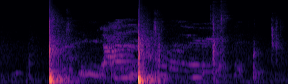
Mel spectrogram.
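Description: A basketball bounces twice on a brick-paver driveway while being dribbled, two sharp thuds about two-thirds of a second apart.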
